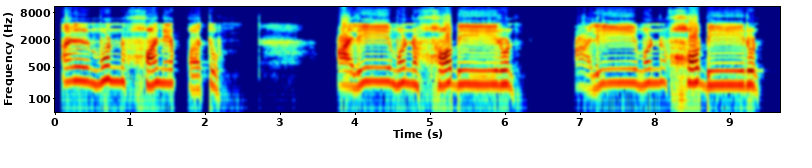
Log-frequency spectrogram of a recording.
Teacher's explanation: آگے ہے خا نقطے والی، المنخنقۃ अलमुनखनिक़ातु, यानी बिल्कुल हमने यहाँ पे स्टॉप नहीं करना। नून साकिन के बाद ख़ा है और नून तनवीन के बाद ख़ा है, यानी गले के शुरू वाला, ये भी गले के शुरू से है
